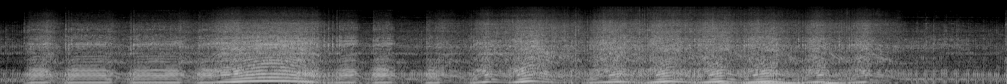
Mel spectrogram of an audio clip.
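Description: A chainsaw revs up and down repeatedly, close by.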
